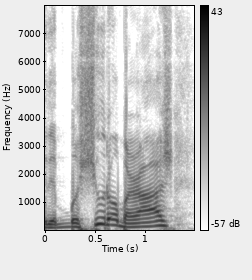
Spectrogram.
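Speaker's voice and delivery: spoken in a Spanish accent. Reading out an ability's name: Spanish accent. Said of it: "I said that with a, with a Spanish accent".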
